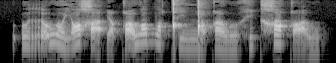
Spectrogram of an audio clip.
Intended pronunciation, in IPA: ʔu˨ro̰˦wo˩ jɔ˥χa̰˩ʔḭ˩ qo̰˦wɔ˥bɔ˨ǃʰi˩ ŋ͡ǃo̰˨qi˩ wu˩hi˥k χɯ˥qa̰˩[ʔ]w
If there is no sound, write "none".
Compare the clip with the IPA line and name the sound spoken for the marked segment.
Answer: none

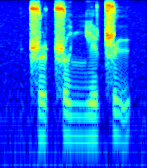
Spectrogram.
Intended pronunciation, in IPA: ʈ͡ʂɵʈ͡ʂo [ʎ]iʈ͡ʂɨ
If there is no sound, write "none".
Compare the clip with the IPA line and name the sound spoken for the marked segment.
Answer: ʎ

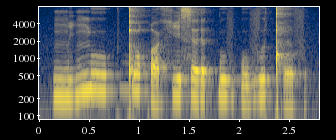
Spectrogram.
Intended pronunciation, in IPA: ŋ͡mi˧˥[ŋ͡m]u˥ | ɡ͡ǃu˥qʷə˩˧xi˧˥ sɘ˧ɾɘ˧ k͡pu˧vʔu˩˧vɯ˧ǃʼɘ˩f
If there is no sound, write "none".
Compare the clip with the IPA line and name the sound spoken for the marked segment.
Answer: ŋ͡m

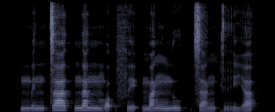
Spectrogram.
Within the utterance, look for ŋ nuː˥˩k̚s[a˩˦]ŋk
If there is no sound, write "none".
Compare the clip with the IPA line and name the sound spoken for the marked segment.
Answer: a˩˦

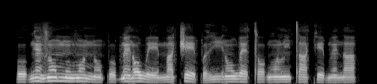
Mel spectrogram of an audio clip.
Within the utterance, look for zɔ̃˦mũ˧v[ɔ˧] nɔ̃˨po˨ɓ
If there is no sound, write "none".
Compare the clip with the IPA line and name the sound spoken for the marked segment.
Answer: ɔ̃˧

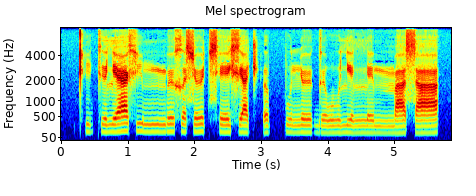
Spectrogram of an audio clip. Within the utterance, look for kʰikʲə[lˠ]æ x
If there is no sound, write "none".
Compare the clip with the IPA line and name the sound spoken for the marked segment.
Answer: lʲ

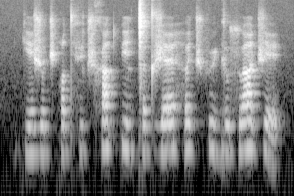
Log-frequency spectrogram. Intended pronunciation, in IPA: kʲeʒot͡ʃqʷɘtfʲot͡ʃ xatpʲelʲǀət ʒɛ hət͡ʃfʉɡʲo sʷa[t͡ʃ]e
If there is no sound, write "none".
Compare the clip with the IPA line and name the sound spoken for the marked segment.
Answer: t͡ʃ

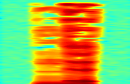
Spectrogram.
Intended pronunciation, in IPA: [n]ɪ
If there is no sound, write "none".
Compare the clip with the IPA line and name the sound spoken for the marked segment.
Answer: n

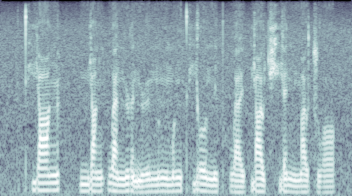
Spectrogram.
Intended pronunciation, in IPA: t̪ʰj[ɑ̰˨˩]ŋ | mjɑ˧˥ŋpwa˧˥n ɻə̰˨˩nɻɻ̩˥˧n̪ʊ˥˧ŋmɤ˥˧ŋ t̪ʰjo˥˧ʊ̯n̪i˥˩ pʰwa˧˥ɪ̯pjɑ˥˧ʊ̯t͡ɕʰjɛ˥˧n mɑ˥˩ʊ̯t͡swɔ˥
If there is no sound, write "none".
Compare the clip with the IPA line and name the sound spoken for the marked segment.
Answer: ɑ˥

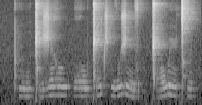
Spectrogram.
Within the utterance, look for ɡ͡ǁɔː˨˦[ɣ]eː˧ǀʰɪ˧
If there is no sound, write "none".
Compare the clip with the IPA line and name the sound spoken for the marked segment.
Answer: w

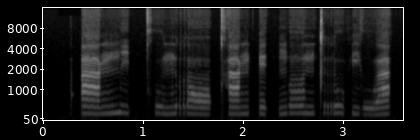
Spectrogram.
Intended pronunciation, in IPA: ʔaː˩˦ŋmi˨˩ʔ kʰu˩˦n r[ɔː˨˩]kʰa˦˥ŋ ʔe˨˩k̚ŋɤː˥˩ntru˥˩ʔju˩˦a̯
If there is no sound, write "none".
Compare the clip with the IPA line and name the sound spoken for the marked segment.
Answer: ɔː˨˩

